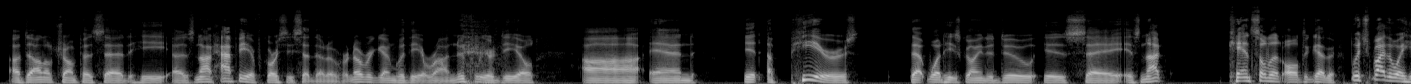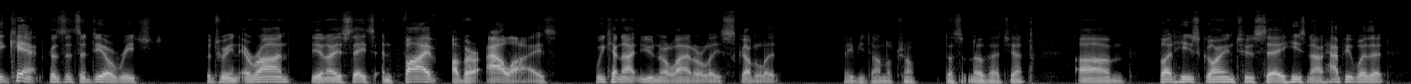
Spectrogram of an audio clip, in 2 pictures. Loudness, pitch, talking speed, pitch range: -25 LUFS, 95 Hz, 180 wpm, 85-110 Hz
